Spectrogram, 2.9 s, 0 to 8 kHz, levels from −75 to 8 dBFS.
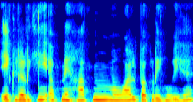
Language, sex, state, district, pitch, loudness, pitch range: Hindi, female, Jharkhand, Ranchi, 200 Hz, -15 LUFS, 195-215 Hz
